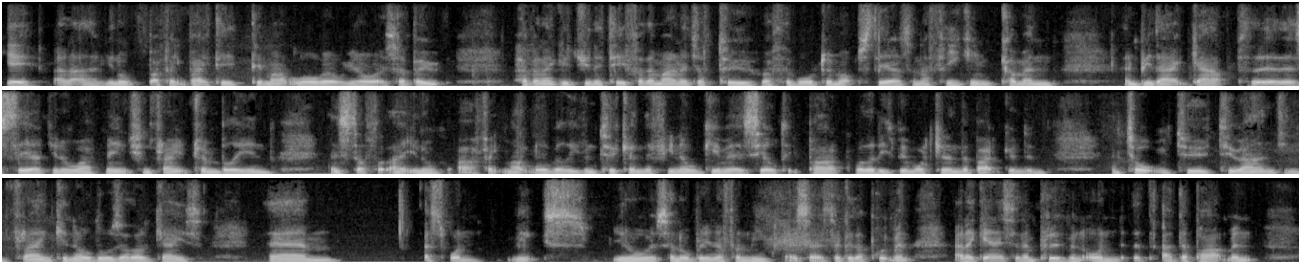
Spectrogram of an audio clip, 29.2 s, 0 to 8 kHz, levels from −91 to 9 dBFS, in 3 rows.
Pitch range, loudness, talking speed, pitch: 110-120 Hz, -20 LUFS, 230 wpm, 115 Hz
